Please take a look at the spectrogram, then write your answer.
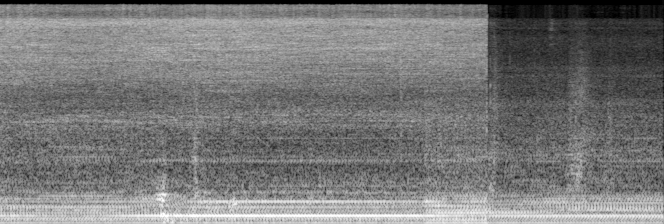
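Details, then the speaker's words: Volvo VNL truck with low-boost complaint, intake pressurized with shop air for a boost pressure test after a sensor came off: steady airy hiss over a low hum, cutting off sharply near the end; suspected intake boost leak. "That's how boost pressure test looks like. We're just going to connect air here and we'll pump it in the system. Let's go. I hear something."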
